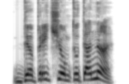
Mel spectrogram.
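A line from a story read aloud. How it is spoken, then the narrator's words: Genuine shout. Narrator (Russian): Уже натурально закричал он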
